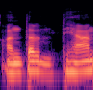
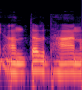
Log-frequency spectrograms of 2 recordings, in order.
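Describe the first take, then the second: First: अंतर्ध्यान ending in "dhyaan"; extra y-glide. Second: अंतर्धान ending in "dhaan"; no y-glide. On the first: Teacher showing the mistake, अंतर्ध्यान with dhyaan. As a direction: put a y in अंतर्ध्यान. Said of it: "अंतर्ध्यान नहीं". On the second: Teacher correcting the word, अंतर्धान with plain dhaan. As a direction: say अंतर्धान without any y. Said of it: "अंतर्धान होता है". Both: Shown as a demonstration.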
